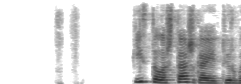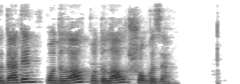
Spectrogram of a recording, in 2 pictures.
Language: Mari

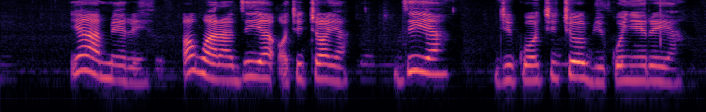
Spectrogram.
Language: Igbo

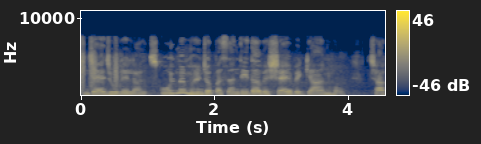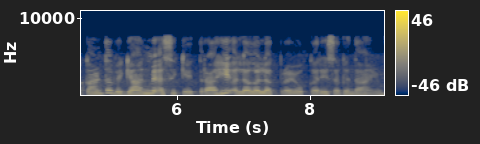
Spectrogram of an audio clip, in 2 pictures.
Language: Sindhi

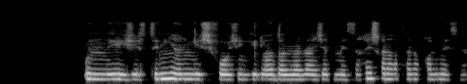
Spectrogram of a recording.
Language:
Uzbek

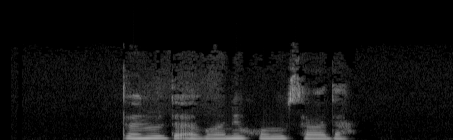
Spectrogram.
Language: Pashto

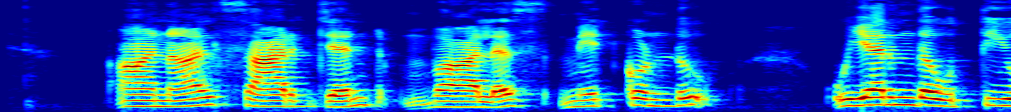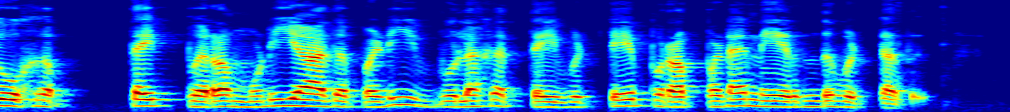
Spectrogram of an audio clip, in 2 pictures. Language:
Tamil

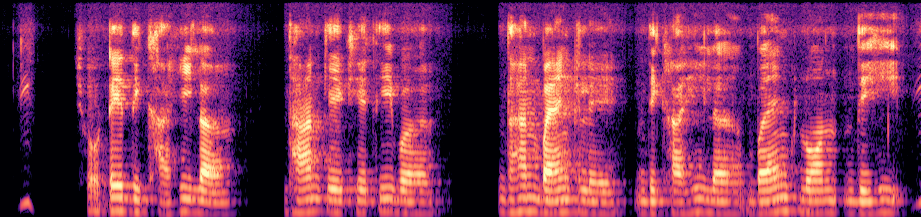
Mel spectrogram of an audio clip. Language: Chhattisgarhi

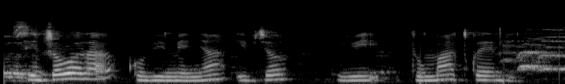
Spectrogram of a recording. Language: Kinyarwanda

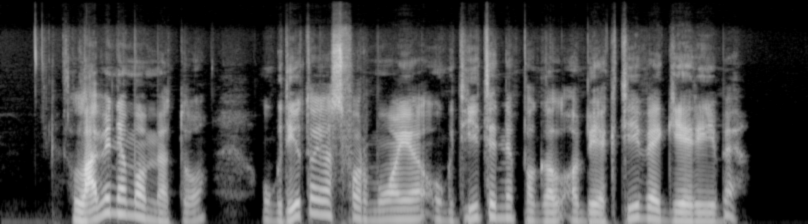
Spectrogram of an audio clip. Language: Lithuanian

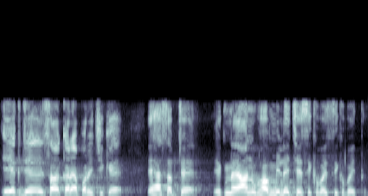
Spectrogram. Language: Maithili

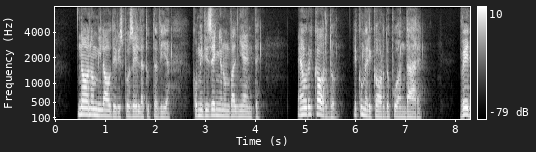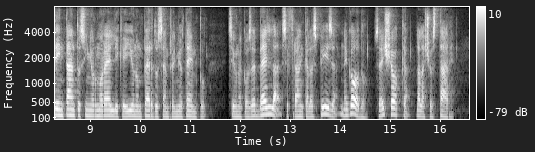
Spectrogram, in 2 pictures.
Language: Italian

